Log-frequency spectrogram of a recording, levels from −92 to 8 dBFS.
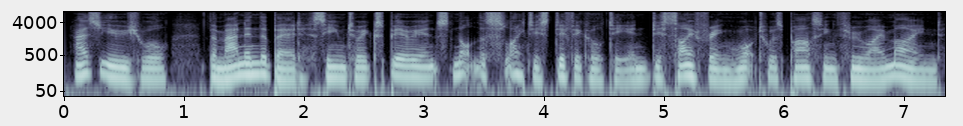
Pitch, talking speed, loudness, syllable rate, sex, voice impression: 115 Hz, 180 wpm, -17 LUFS, 5.1 syllables/s, male, masculine, adult-like, refreshing, slightly calm, friendly, slightly kind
